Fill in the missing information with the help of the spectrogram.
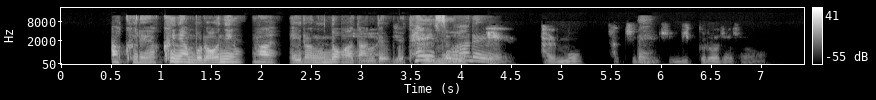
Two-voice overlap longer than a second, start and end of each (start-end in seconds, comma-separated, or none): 2.9-4.4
